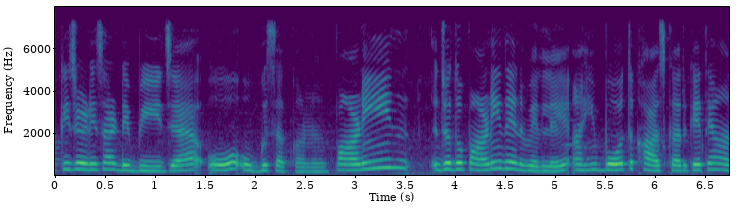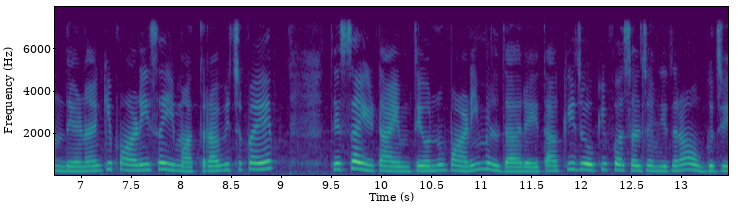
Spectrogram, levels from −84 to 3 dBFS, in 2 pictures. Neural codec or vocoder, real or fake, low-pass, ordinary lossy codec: none; real; 7.2 kHz; none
